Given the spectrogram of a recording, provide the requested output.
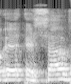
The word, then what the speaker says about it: Esav: So Esav is how you say Esau. Esav is Esau.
